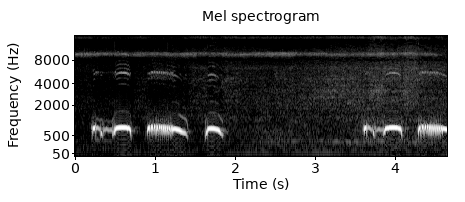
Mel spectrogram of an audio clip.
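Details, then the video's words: Eurasian collared dove singing steadily, meant to prompt hesitant spotted doves to coo; two three-note phrases with a short first coo, a longer falling middle note and a clipped end, separated by a pause, faint background hum. "Derkuku gacor cocok untk memancing tekukur bahan yg malas bunyi N menjadi Masteran derkuku terampuh"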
